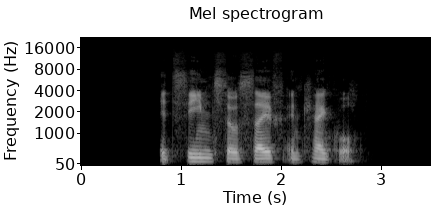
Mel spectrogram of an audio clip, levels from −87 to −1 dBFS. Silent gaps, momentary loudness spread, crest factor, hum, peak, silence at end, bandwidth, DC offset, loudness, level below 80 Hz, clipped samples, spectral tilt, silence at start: none; 13 LU; 20 dB; none; -14 dBFS; 0.75 s; 14 kHz; under 0.1%; -33 LUFS; -74 dBFS; under 0.1%; -5 dB/octave; 0.8 s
